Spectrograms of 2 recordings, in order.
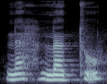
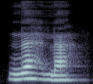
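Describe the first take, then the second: First: The word ends with the full ending -atu. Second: The word ends without the -tu ending. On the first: "Nous aurons un ou ici" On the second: "je ne suis pas obligée de prononcer le tout"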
